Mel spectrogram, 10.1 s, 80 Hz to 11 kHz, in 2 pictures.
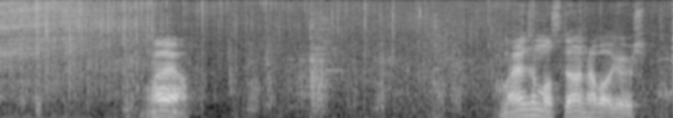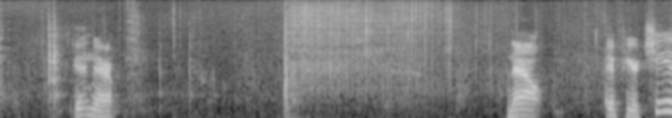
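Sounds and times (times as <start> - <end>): sandwich sizzling on griddle: 0.0 - 10.0.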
